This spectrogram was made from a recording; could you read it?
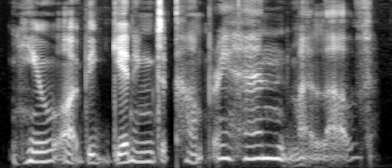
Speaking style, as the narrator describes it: she purred

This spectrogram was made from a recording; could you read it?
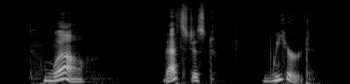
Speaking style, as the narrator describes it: he muttered

